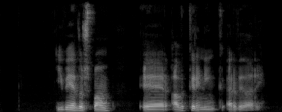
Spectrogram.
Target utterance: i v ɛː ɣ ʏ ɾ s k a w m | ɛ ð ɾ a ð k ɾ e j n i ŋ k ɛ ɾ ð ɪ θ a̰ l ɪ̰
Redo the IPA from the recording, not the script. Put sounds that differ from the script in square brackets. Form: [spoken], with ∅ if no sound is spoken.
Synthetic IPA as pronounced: i v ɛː [ð] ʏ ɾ s [p] a w m | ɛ [∅] ɾ a ð k ɾ e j n i ŋ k ɛ ɾ [v] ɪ [ð] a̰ [ɾ] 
